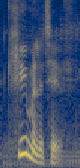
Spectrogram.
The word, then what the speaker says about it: cumulative: another the word is cumulative the first syllable this word sounds like the letter Q the word cumulative is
